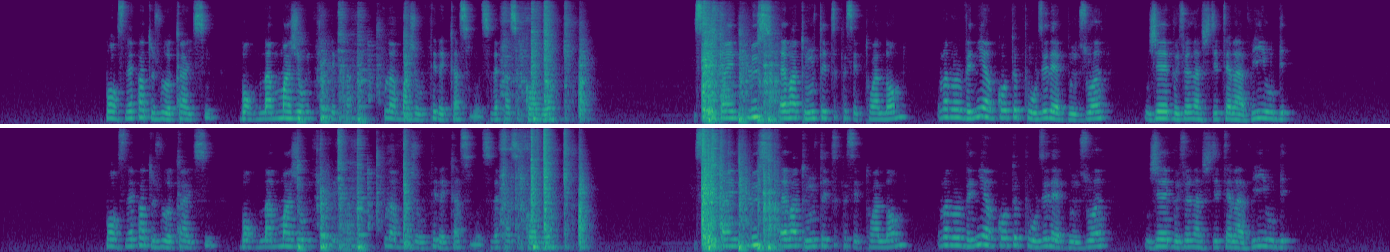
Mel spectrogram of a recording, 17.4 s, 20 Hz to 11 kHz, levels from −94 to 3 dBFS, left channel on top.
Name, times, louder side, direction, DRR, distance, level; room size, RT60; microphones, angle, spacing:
voice 1, 1.3-2.7 3.0-4.4 4.8-6.9 8.7-11.3 11.7-13.8 14.3-16.1, left 4 dB, 45° left, 7 dB, 0.4 m, -39 dB
sound 1, 3.7-4.7 5.0-5.2 6.2-7.3 8.8-9.8, right 4 dB, 30° right, 0.3 m, -34 dB
2.7 x 2.0 x 2.4 m, 0.25 s
head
